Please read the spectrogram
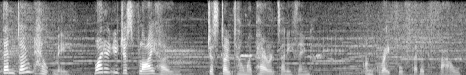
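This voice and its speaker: An actress playing a plucky, chatty young elf adventurer in a video game, with a spirited delivery. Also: female voice, fairly low pitch, expressive, moderate pace, gravelly. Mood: peeved. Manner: spirited, talking to herself and her bird. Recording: music under the voice.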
